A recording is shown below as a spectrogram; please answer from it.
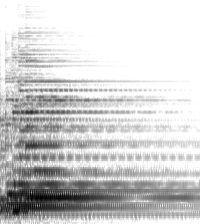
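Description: Acoustic guitar strumming a G major chord once, then letting it ring and slowly fade.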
